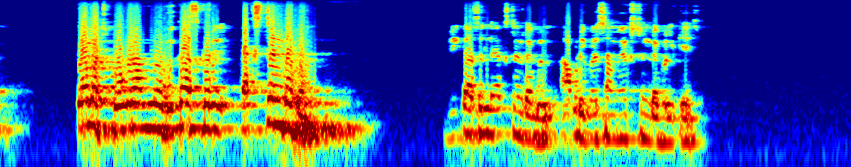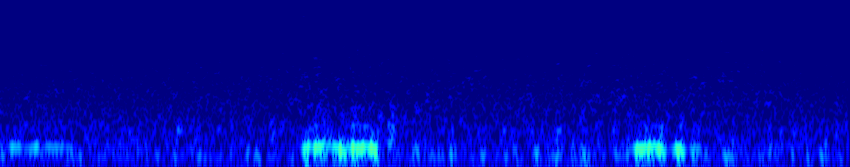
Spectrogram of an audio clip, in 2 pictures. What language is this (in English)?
Gujarati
